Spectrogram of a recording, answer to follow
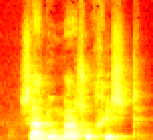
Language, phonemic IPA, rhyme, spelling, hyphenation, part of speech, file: Dutch, /ˌsaː.doː.mɑ.soːˈxɪst/, -ɪst, sadomasochist, sa‧do‧ma‧so‧chist, noun, Nl-sadomasochist.ogg
- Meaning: sadomasochist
